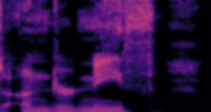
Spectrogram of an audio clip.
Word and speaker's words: underneath: Listen to how that TH is pronounced at the end. Underneath. You put your tongue between your teeth and blow a little bit of air. Neath.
